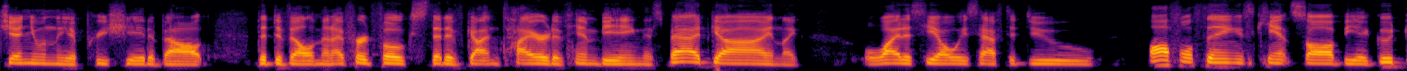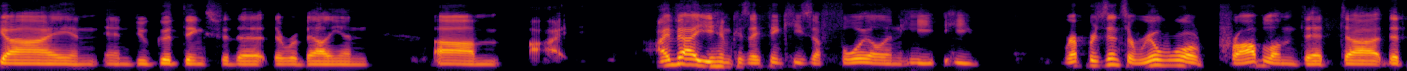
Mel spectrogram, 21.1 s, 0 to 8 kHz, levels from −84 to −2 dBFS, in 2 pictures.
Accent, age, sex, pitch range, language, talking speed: American, 20-39, male, 105-130 Hz, English, 190 wpm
